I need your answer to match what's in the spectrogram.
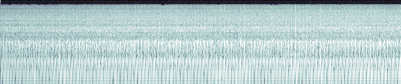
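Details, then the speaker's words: Mildly ported Homelite Super XL Auto chainsaw being tuned, high-speed mixture leaned out, cutting wood; screams at a high, steady pitch and climbs in the cut with no four-stroking; judged slightly too lean. "all right so that's just a touch leaner than i prefer uh it didn't go into four-stroking at all whenever i kind of released a little bit of pressure"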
